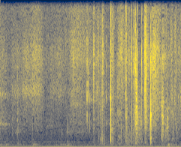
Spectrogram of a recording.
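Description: Sheets of paper rustling and being shuffled near a table microphone, a quick run of crinkles starting about halfway through, over quiet room tone.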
